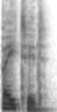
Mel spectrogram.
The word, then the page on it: bated: British English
